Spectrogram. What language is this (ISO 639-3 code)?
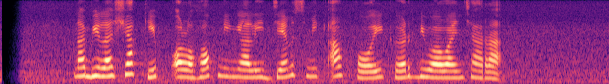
sun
